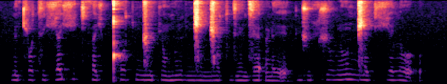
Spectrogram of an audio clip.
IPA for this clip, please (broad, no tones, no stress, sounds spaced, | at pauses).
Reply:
ɽ ə̃ cʰ o t͡s e ç a ç ɛ c θ a ç ǃʰ o t͡s ŋ͡ǁ ũ c õ b ũ r ŋ͡ǁ ɛ ŋ͡ǁ o t͡s d͡z ẽ d͡z ɛ ʔ ə̃ ɽ e | d͡ʒ u ç ʒ u l ũ ŋ͡ǁ ɛ c ç e l o ʔ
